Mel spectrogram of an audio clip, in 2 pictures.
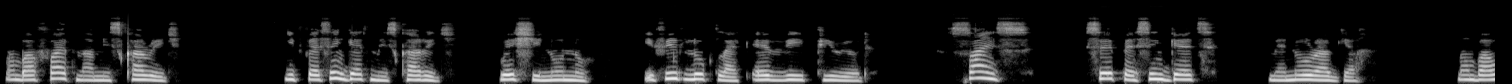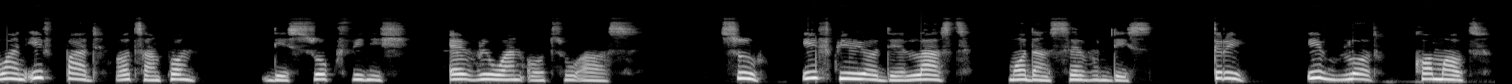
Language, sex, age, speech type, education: Nigerian Pidgin, female, 30-45, spontaneous, tertiary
